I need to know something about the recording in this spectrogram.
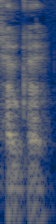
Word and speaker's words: Hoka: I'm pretty sure you pronounce Hoka.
